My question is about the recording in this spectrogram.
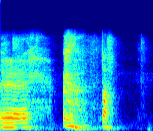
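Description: Speech only: a man's voice making two short utterances, the second the Arabic word 'ṭayyib' ('okay').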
